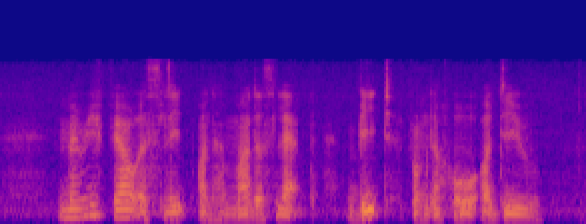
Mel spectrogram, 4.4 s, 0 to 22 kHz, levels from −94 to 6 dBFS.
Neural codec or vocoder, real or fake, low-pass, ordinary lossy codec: vocoder, 24 kHz, 100 mel bands, Vocos; fake; 7.2 kHz; MP3, 48 kbps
